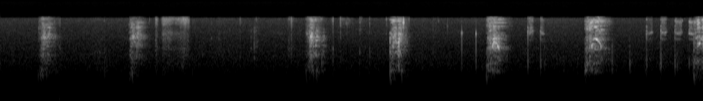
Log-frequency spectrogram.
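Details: Dog with tracheobronchitis cough: repeated harsh, hacking coughs in bursts, about eight in nine seconds, constant and sounding like choking.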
